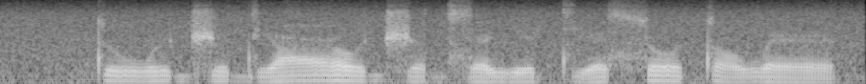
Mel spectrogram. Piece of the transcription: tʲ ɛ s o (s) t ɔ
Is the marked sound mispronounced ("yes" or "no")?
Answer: yes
